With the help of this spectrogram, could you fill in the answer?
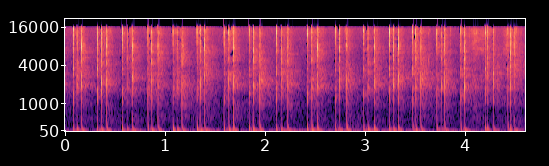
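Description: A round tan cork coaster, a thin solid palm-sized disc held in the hands, is tapped and scratched across its surface with fingertips and nails. About twenty dull, low thuds land in a loose rhythm of roughly four per second, each dying almost instantly and edged with a dry, bright scratchy rasp.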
